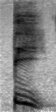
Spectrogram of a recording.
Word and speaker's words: pi: porque involucran los labios miren pi si lo pronuncian pi Miren el movimiento de los labios pi Beta fi vieron cómo están comprometidos los labios o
